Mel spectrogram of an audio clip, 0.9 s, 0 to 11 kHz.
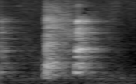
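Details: Two quick, harsh cough bursts from an adult woman with whooping cough (pertussis) confirmed by blood test after a 3-month persistent cough; no whoop heard in this snippet.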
